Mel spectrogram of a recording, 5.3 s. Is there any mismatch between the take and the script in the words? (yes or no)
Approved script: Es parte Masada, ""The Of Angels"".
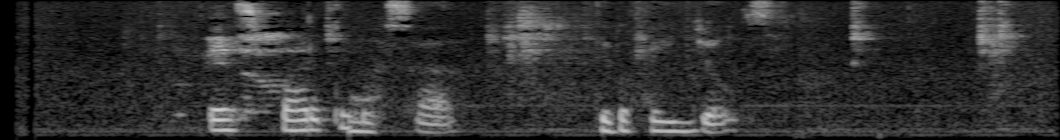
no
